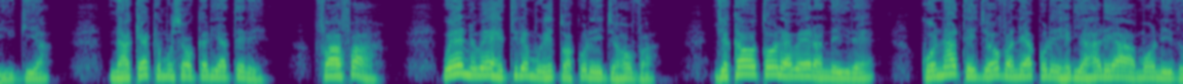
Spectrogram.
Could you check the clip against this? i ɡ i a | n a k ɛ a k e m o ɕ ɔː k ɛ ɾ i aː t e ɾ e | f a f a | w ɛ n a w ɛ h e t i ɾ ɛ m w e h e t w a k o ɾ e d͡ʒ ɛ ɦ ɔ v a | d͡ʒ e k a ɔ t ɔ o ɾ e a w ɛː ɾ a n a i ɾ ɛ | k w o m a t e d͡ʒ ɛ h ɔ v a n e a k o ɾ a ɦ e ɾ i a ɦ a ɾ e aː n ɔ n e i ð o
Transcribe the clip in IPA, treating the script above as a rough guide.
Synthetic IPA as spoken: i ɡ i a | n a k ɛ a k e m o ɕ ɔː k ɛ ɾ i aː t e ɾ e | f a f a | w ɛ n e w ɛ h e t i ɾ ɛ m w e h e t w a k o ɾ e d͡ʒ ɛ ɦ ɔ v a | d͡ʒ e k a ɔ t ɔ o ɾ e a w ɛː ɾ a n e i ɾ ɛ | k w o n a t e d͡ʒ ɛ h ɔ v a n e a k o ɾ e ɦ e ɾ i a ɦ a ɾ e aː m ɔ n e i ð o

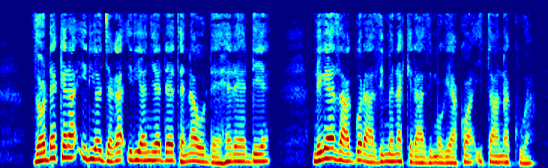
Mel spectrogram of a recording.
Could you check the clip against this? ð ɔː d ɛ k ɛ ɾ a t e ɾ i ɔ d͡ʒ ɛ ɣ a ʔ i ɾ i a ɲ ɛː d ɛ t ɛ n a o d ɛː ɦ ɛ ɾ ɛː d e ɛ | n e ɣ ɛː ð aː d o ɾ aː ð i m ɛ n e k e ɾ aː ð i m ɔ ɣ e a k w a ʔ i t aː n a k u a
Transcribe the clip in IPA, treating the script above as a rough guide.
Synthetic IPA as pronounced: ð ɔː d ɛ k ɛ ɾ a ʔ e ɾ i ɔ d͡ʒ ɛ ɣ a ʔ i ɾ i a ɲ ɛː d ɛ t ɛ n a o d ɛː ɦ ɛ ɾ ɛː d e ɛ | n e ɣ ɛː ð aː ɡ o ɾ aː ð i m ɛ n a k e ɾ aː ð i m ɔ ɣ e a k w a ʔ i t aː n a k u a

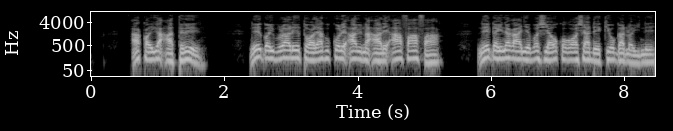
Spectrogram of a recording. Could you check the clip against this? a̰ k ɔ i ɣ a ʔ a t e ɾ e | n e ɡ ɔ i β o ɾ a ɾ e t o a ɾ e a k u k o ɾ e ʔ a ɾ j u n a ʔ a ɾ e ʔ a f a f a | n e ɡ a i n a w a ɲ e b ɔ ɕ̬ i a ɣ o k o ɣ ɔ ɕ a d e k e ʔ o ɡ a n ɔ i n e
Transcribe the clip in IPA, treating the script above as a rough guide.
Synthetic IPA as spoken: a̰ k ɔ i ɣ a ʔ a t e ɾ e | n e ɡ ɔ i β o ɾ a ɾ e t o a ɾ e a k u k o ɾ e ʔ a ɾ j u n a ʔ a ɾ e ʔ a f a f a | n e ɡ a i n a ɣ a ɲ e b ɔ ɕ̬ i a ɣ o k o ɣ ɔ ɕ a d e k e o ɡ a n ɔ i n e

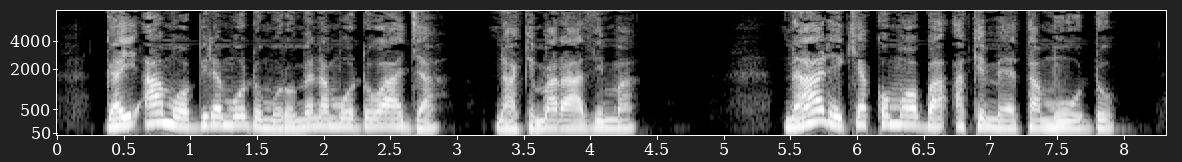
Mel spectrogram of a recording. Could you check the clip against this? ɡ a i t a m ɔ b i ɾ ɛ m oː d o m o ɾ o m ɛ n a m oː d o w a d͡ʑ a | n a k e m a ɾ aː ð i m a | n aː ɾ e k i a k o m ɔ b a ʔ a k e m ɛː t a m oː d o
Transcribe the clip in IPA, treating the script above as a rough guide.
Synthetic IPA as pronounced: ɡ a i ʔ a m ɔ b i ɾ ɛ m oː d o m o ɾ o m ɛ n a m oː d o w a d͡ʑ a | n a k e m a ɾ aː ð i m a | n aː ɾ e k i a k o m ɔ b a ʔ a k e m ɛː t a m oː d o

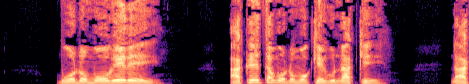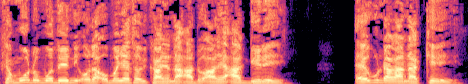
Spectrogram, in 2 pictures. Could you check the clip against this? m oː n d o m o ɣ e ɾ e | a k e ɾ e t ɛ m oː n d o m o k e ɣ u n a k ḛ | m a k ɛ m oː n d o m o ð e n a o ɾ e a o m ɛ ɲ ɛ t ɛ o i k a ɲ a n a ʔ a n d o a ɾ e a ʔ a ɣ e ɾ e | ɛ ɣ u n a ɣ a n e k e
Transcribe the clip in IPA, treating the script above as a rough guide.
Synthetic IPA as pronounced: m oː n d o m o ɣ e ɾ e | a k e ɾ e t ɛ m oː n d o m o k e ɣ u n a k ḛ | n a k ɛ m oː n d o m o ð e n i o ɾ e a o m ɛ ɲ ɛ t ɛ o i k a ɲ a n a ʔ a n d o a ɾ e a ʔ a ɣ e ɾ e | ɛ ɣ u n a ɣ a n a k e

